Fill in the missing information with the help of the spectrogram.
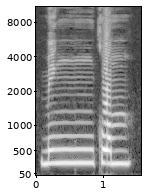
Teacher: کلمت منکم میں یہاں نون ساکن ہے، پھر حرف الکاف ہے، یہاں حکم ہے اخفاء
